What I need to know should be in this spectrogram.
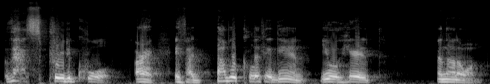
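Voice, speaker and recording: A man's voice: mid-range voice, animated, normal speed, mellow, slightly rough, pitched below the performer's own voice. A man talking as a powerful male figure through a voice changer, demonstrating a gadget casually. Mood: demonstrative.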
